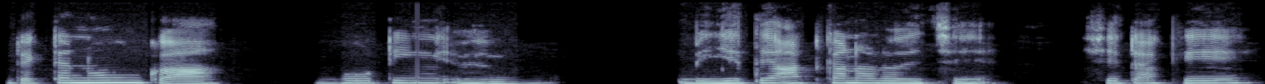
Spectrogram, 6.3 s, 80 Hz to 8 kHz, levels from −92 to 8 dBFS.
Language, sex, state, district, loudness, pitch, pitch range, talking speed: Bengali, female, West Bengal, Jhargram, -18 LUFS, 200 Hz, 190-220 Hz, 85 wpm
